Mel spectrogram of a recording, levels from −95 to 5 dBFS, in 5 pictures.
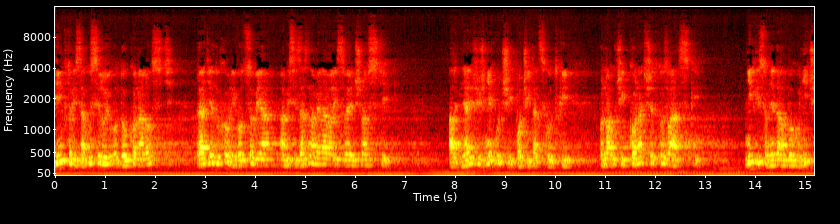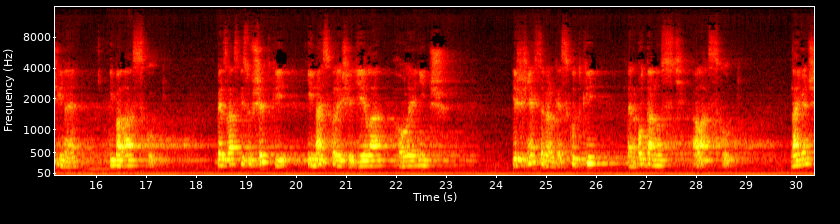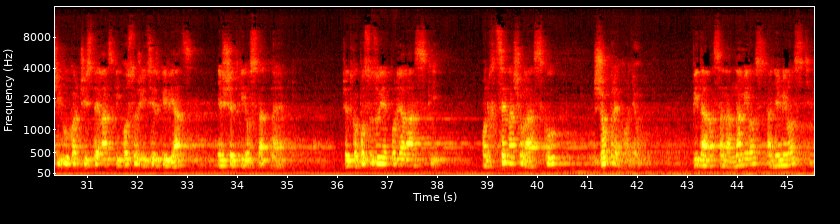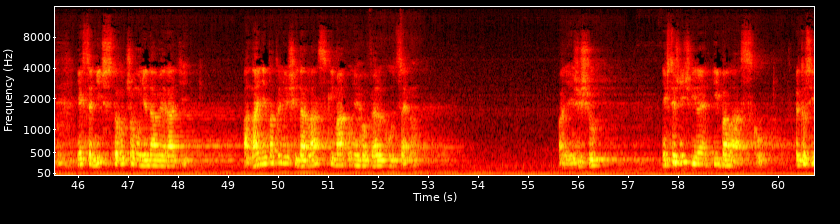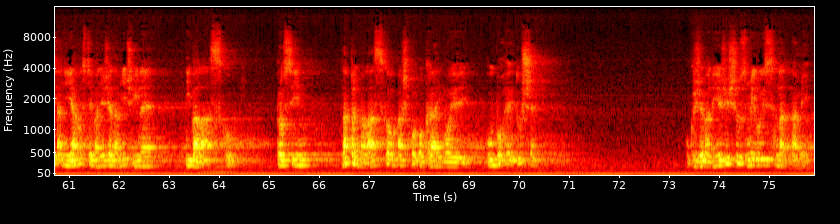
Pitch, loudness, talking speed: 135 Hz, -21 LUFS, 105 wpm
